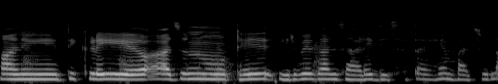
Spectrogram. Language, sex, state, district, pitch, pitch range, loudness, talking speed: Marathi, female, Maharashtra, Aurangabad, 240 Hz, 230-245 Hz, -29 LUFS, 120 wpm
